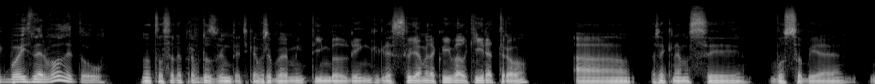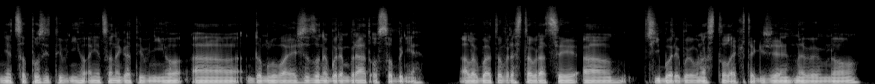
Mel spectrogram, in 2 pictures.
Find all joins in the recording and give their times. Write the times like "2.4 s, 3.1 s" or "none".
none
